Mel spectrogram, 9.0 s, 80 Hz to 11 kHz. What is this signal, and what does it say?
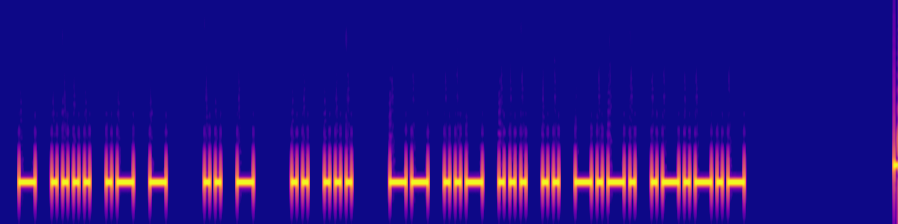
Morse code, heard as a keyed tone, about 22 wpm, 700 Hz. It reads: THAT IT IS MUSIC.
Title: Sentences from Top 1600 Words 22wpm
